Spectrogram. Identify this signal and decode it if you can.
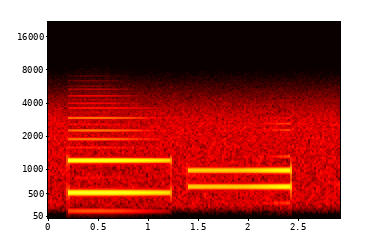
Aircraft SELCAL, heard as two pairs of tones, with radio static and fading. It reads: FQ-HM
